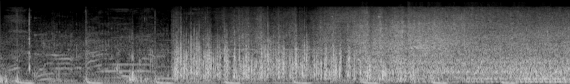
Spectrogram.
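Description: River current of the Phor river rushing past a riverside temple on a misty day, a steady broad wash of flowing water with gusts of wind noise, while someone talks over it throughout.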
